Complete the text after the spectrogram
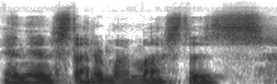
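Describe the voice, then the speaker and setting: A man's voice: on the low side, flat delivery, slow, no room sound. A man, chatting casually as a podcast guest in a laid-back, slangy way. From New Zealand. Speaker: podcast guest, radio host. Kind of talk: casual chat.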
